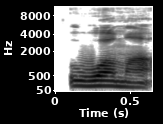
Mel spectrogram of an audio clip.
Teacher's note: वाव होंठों के ना तमाम गुलाई के साथ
